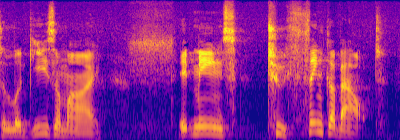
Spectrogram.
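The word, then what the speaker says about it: λογίζομαι: It's pronounced logizomai.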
